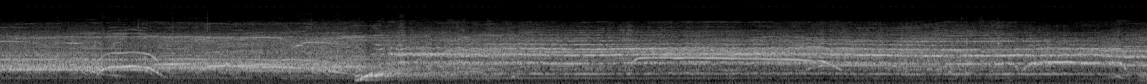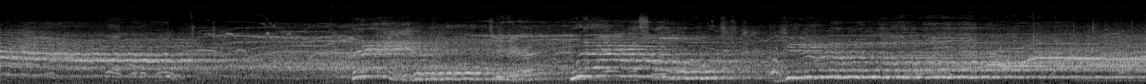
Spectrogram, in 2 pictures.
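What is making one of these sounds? A man sings loudly into a microphone over loudspeakers.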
